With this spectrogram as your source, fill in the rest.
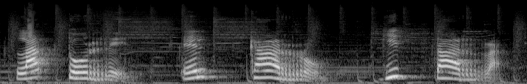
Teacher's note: a gente vai ter o RR, que é ainda mais duro o som, ainda mais vibrante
